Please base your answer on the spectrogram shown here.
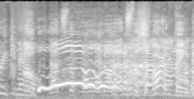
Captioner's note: cheering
